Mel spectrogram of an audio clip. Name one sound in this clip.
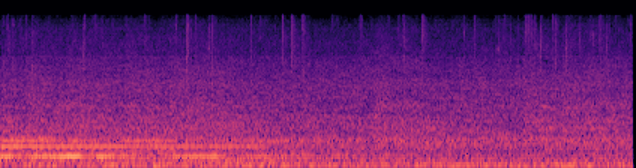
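A wood fire crackles softly.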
